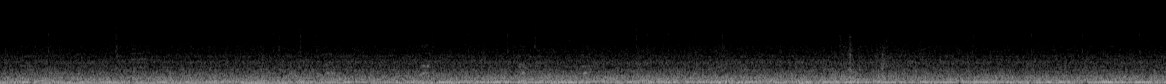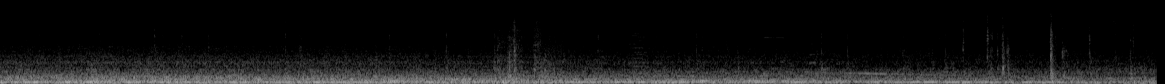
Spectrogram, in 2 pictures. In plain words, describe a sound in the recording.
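A car engine hums steadily from inside the vehicle as it drives.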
